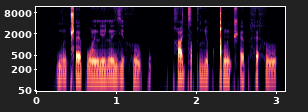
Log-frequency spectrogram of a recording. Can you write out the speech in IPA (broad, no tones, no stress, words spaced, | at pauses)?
ɡũǁɛp wõlʲɨ lʲõzʲuhup | qʰɘtʲɨq ʎɘp ǃũ t͡ʃʼɛphɛhu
